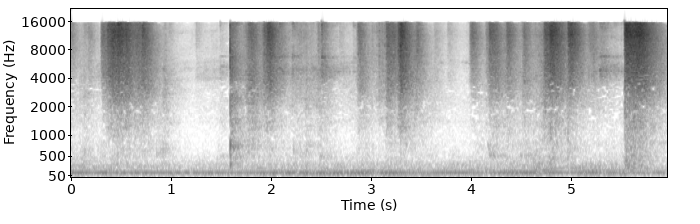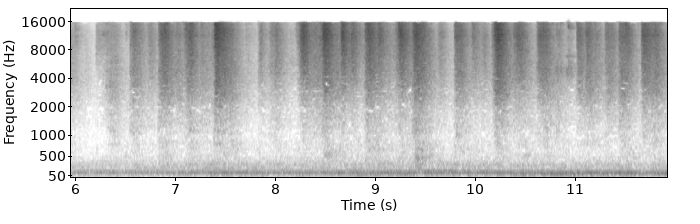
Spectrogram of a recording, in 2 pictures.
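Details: Tin foil crackles and rustles in uneven bursts over a low steady hum and faint music, with no animal voice heard.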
